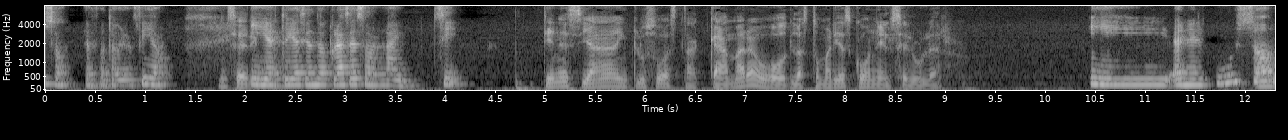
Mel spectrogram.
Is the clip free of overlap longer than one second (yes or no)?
yes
